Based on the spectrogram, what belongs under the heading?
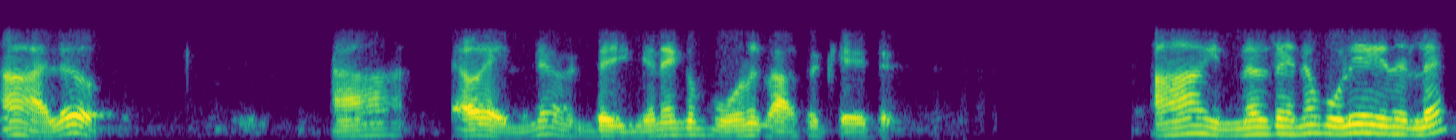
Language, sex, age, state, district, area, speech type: Malayalam, male, 18-30, Kerala, Idukki, rural, conversation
